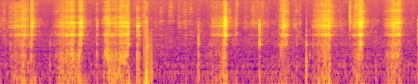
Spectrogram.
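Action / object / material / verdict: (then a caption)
scrape / wooden statue under a steel chisel / wood / none. A wooden-handled steel chisel pares and carves the surface of a solid, light-coloured wooden figure of the Buddhist guardian Zōchōten, held in one hand, with shavings on the bench. Short, dry rasping strokes with bright, crisp edges repeat throughout, broken by occasional sharp little clicks. The sound is quiet and close, with almost no ring after each cut.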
